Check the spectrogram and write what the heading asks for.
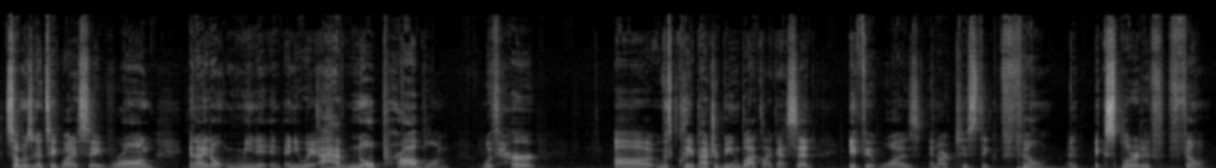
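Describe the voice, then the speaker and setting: A young male YouTuber speaks to camera in an opinion vlog, upset and earnest. His voice is mid-range and his pace moderate, and he often trips over his words and restarts.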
